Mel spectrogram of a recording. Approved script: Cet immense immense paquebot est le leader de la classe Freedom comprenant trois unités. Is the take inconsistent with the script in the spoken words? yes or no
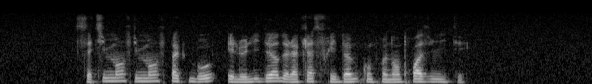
no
